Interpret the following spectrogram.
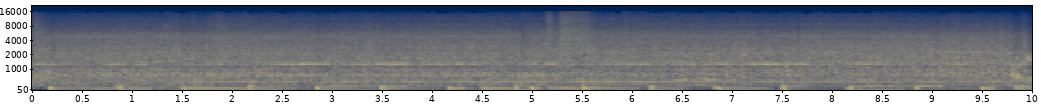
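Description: A steady, loud rush of idling and moving buses at a terminal, with a high electronic beep repeating throughout. Bass-heavy music with a steady beat starts right at the beginning and plays over it.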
